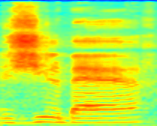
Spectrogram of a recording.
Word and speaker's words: Gilbert: and then also with a word like gilbert um the t i also don't pronounce when i was in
